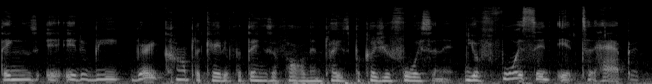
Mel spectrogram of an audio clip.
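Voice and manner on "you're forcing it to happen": strong, laid-on New York accent. Giving advice to listeners, sounding like a true New Yorker. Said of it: "Now I sound like a true New Yorker".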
